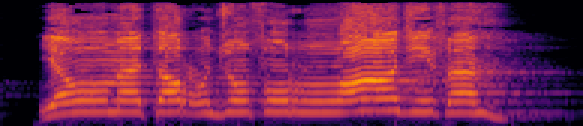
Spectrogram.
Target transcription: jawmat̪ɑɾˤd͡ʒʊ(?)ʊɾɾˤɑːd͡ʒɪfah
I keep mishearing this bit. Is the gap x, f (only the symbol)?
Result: f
